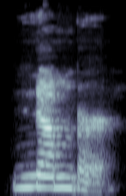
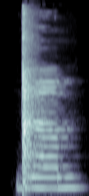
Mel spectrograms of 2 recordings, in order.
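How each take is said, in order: First: Said in the usual way. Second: Number as loud "num... ber"; Number with a clear gap between syllables; clapped-out syllables. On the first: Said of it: "only gonna say the word". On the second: Shown as a demonstration. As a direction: break Number into two separate beats. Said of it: "clap it out into syllables".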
